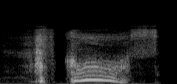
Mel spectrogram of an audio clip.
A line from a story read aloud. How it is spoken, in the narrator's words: she breathed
